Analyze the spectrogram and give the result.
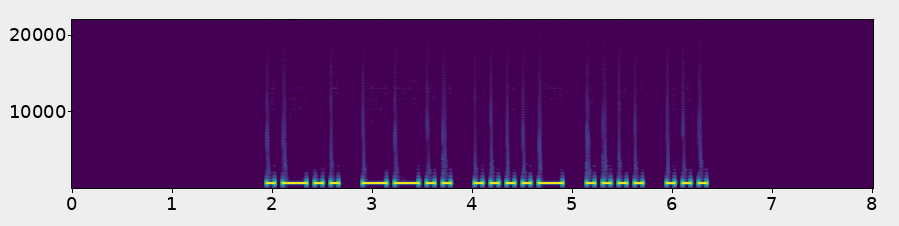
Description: Morse code, heard as a keyed tone, about 15 wpm, 700 Hz. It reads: LZ4HS
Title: DXCC-100 Call Signs - 5 Characters - Repeated 3x - 15wpm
